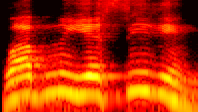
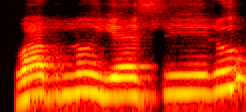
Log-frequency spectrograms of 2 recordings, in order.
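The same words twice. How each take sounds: First: ইয়াসিরিন ending in -in, falling; ওয়াবনু ইয়াসিরিন with the proper in ending; correct ending. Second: ইয়াসিরু said with a wrong u ending, slowly; ওয়াবনু ইয়াসিরু, end on u as the trick; deliberate wrong ending. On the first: (সঠিক উচ্চারণ ইয়াসিরিন) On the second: (ভুল উচ্চারণ ইয়াসিরু) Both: Shown as a demonstration. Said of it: "আমি trick করেছি".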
